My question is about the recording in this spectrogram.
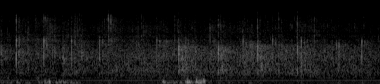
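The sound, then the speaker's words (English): A crowd breaks into steady applause, many hands clapping together in a dense, continuous patter that holds at an even, moderately loud level throughout. “Careful how you applaud about that.”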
